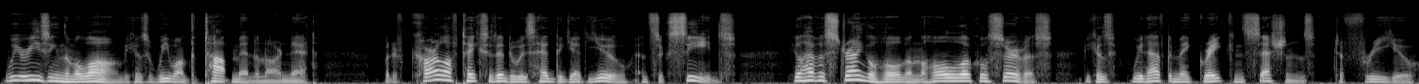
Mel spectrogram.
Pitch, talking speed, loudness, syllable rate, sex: 125 Hz, 195 wpm, -18 LUFS, 5.3 syllables/s, male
